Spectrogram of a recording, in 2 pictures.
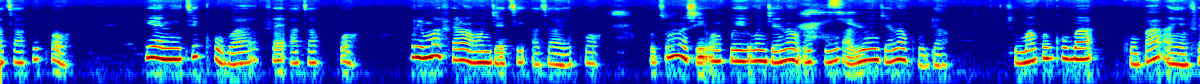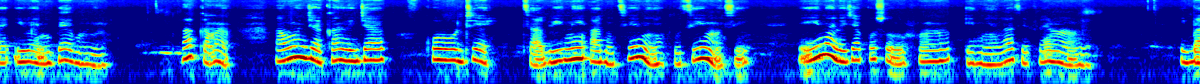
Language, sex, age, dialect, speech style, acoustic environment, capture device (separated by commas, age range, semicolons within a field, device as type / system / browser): Yoruba, female, 25-34, Nigeria - Lagos Yoruba, happy; excited, silence, mobile / Linux / Chrome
